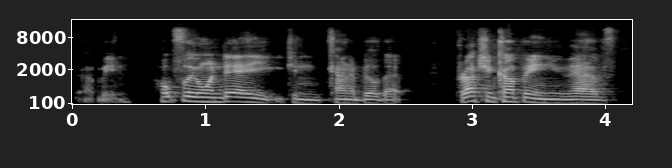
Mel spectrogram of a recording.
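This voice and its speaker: A man's voice: mid-range voice, quick pace. A man from the American Midwest hosting a podcast, chatting casually with a joking, self-deprecating manner. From US Midwest (Ohio). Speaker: podcast host. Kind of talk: casual conversational interview.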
